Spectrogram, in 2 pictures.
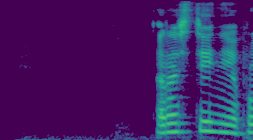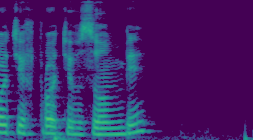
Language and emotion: Russian, neutral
